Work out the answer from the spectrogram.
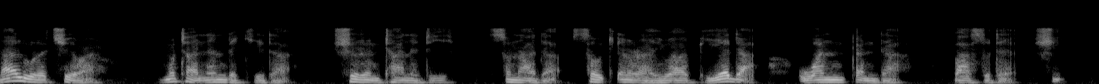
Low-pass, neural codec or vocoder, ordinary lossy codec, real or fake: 5.4 kHz; codec, 16 kHz, 4 kbps, FreqCodec, smaller model; none; fake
